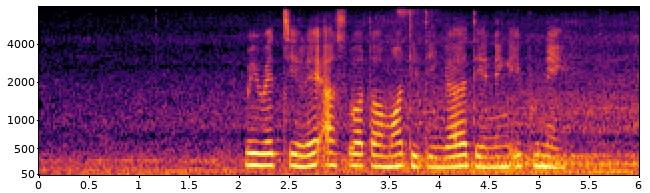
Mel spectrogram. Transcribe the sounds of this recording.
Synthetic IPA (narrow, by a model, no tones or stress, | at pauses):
wiwɪt̪̚t͡ʃileʔa̰swɔt̪ɔmɔd̪̥i̤t̪iŋɡald̪̥e̤nɪŋib̥ṳne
